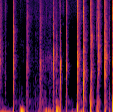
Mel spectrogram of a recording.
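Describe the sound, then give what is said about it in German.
Knuckles knocking on a table in place of applause: many sharp, dry raps, spaced unevenly at first and then coming thicker and faster toward the end, with no talking. “Habe ich jetzt alleine applaudiert oder was? Ich habe euch Tisch geklopft.”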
